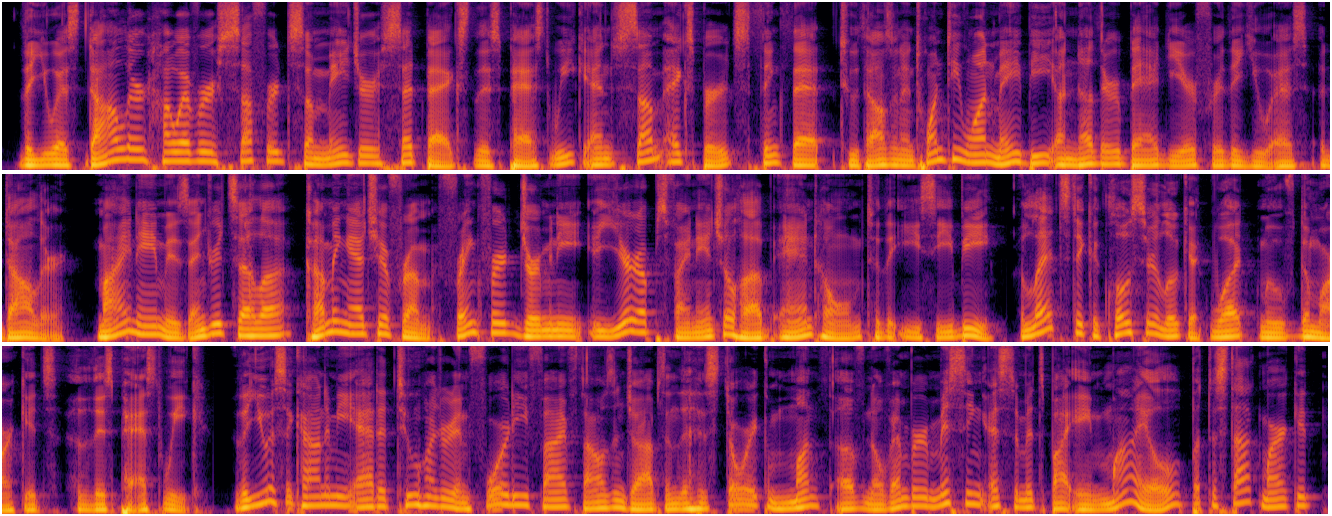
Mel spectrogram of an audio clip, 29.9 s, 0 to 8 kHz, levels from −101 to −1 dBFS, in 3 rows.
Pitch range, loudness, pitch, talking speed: 90-145 Hz, -23 LUFS, 105 Hz, 160 wpm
